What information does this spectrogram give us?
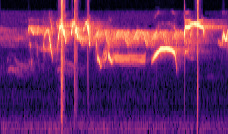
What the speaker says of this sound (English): So I always imagine robins singing underwater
